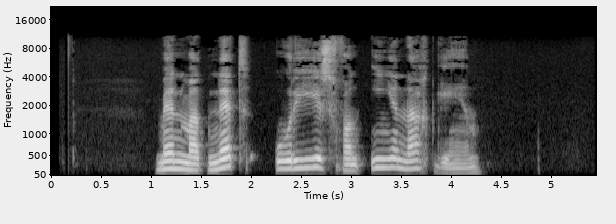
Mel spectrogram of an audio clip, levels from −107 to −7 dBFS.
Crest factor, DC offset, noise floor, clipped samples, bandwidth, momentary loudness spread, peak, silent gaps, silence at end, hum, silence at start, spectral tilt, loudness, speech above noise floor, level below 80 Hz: 22 dB; under 0.1%; -78 dBFS; under 0.1%; 11.5 kHz; 15 LU; -10 dBFS; none; 1.2 s; none; 1.05 s; -4 dB/octave; -28 LUFS; 51 dB; -78 dBFS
